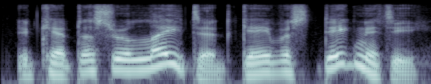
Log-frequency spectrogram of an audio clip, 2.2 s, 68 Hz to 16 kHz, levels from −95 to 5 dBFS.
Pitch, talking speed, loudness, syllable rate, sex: 155 Hz, 165 wpm, -16 LUFS, 5.5 syllables/s, male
